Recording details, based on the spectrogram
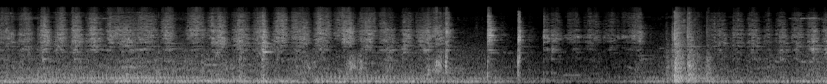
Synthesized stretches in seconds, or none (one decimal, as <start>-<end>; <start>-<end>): none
